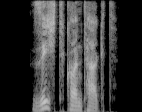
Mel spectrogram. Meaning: visual contact, intervisibility
- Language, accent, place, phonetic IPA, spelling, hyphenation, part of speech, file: German, Germany, Berlin, [ˈzɪçtkɔnˌtakt], Sichtkontakt, Sicht‧kon‧takt, noun, De-Sichtkontakt.ogg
